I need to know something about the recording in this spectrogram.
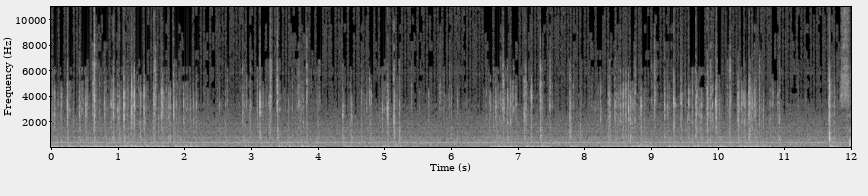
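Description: Computer keyboard typing in short runs of quick key clicks with brief pauses between them. A steady low hum sits underneath.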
